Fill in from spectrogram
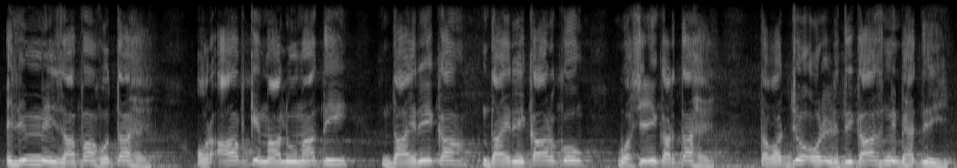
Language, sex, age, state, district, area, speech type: Urdu, male, 18-30, Uttar Pradesh, Saharanpur, urban, spontaneous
